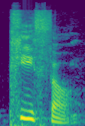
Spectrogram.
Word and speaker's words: peitho: Now, when I look for where did this word originate from, it comes from the Greek word peitho. Peitho, it's spelled P-E-I-T-H-O, which means to persuade.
